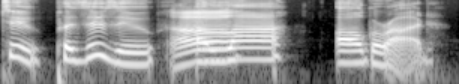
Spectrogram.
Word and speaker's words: Pazuzu: you how do you say that name again Pazuzu Pazuzu Pazuzu um and he was telling people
